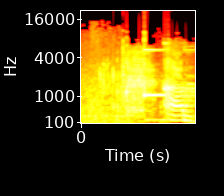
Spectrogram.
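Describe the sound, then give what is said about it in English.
A mobile phone ringtone goes off in the middle of a talk about ancient gods: brief, bright electronic chiming tones ring out loudly over a low background for about a second and a half. “Ancient gods, sorry, it's my phone, I'm sorry, I've not switched it off.”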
